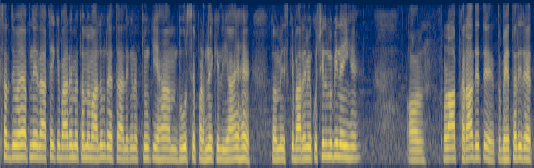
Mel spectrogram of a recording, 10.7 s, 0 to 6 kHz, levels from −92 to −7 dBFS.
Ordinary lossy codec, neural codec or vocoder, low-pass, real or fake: none; none; 5.4 kHz; real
